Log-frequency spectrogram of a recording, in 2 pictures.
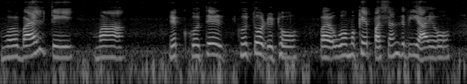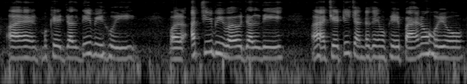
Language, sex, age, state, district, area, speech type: Sindhi, female, 60+, Uttar Pradesh, Lucknow, rural, spontaneous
